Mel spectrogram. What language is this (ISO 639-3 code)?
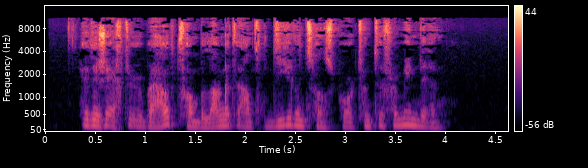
nld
